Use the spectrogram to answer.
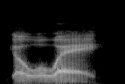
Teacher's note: you can definitely hear a w sound there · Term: glide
